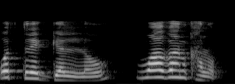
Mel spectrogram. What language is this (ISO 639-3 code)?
kok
